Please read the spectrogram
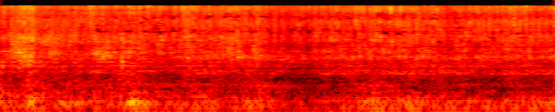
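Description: Liquid poured from a plastic bucket in a steady stream, splashing into a stainless steel tub that is already part full.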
